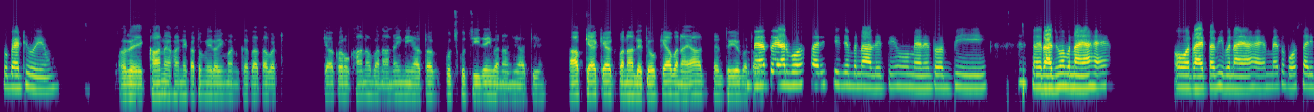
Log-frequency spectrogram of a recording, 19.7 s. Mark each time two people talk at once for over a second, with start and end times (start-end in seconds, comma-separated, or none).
none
